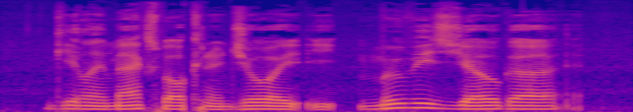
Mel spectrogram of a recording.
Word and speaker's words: Ghislaine: What I like about Ghislaine's name is the S is silent. Yeah. The S standing for the second grader that she has tied up in her basement is silent. Ghislaine Maxwell can enjoy movies,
